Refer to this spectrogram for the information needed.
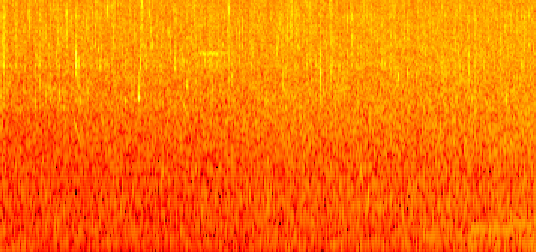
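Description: A river flows steadily, a continuous soft rushing wash of water with no breaks, fairly quiet and even throughout, with a couple of tiny droplet-like ticks on top.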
